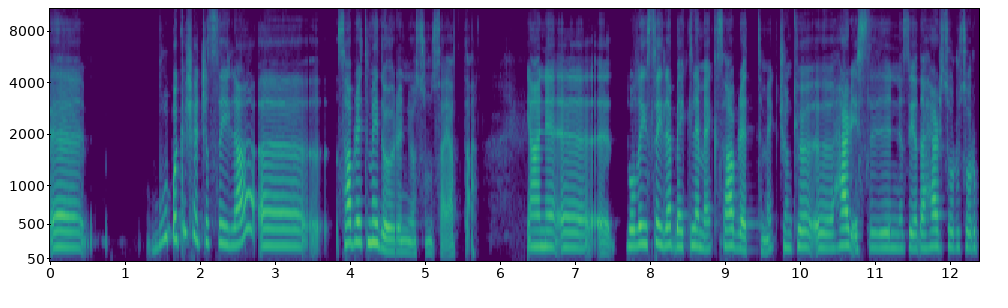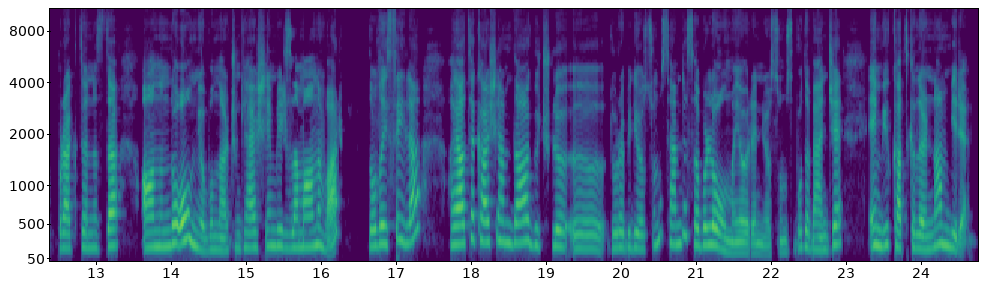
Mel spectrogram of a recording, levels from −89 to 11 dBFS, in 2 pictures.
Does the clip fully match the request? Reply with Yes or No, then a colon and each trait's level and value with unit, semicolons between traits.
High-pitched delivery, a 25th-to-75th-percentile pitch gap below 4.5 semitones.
Yes: high, 205 Hz; average, 3.8 semitones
